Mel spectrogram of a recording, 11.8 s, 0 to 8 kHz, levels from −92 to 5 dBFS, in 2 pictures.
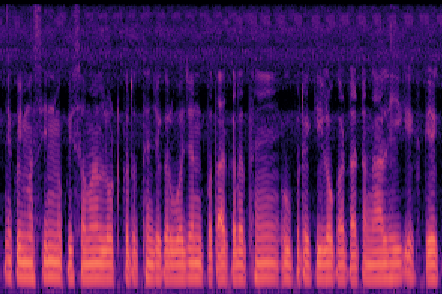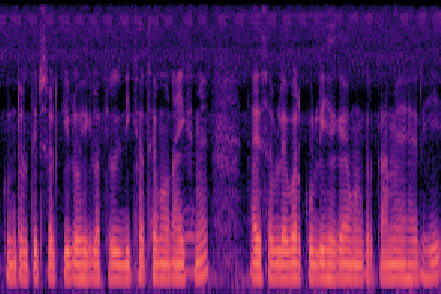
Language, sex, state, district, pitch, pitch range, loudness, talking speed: Chhattisgarhi, male, Chhattisgarh, Jashpur, 105 Hz, 105-110 Hz, -28 LUFS, 170 wpm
